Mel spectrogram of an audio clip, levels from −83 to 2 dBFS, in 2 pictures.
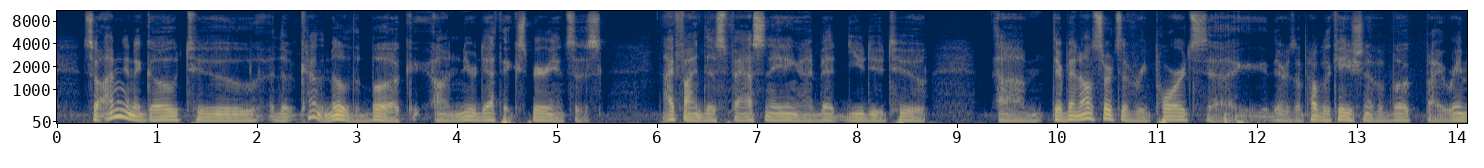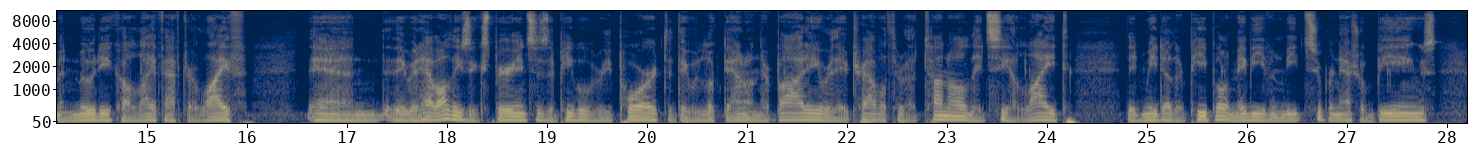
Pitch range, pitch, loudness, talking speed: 85-100 Hz, 95 Hz, -27 LUFS, 185 wpm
